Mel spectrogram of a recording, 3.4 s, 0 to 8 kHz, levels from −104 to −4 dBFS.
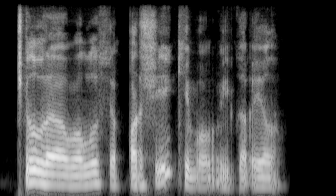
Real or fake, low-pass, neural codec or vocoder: fake; 7.2 kHz; codec, 16 kHz, 4 kbps, FunCodec, trained on LibriTTS, 50 frames a second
